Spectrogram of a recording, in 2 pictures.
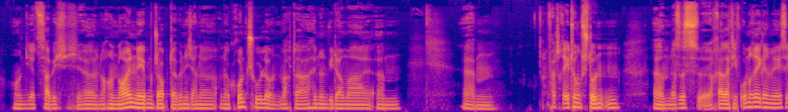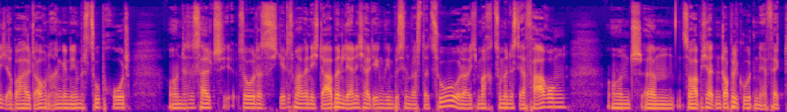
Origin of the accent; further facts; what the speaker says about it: the West, West Germany, Germany; bei uns im Westen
